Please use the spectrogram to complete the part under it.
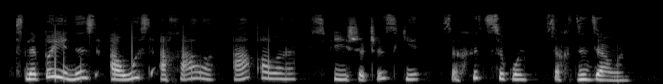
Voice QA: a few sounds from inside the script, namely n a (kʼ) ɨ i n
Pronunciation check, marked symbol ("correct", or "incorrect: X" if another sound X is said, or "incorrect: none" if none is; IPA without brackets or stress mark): incorrect: pʼ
